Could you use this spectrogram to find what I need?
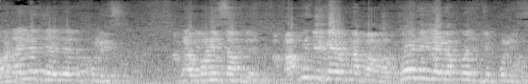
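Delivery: loud, forceful demand; loud protest. Real, not acted. Protest leader to officials about police guarding the company, loud and forceful.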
